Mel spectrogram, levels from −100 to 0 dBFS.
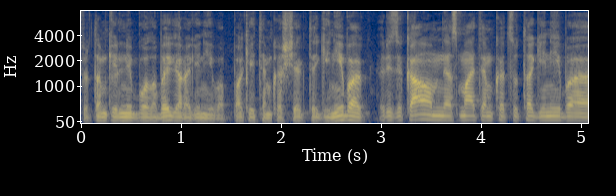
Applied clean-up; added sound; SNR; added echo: none; none; none; none.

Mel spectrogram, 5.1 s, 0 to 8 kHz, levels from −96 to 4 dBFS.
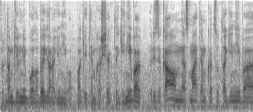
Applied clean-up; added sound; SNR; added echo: none; Sliding door; 14 dB; none.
